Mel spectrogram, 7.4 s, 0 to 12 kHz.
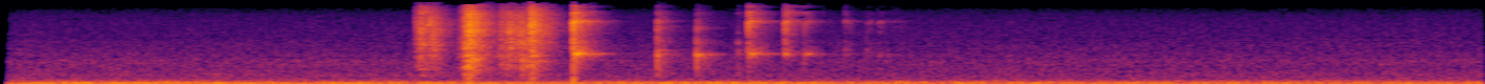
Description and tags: I racking the action on a 12 gauge Remington 870 shotgun. There is also the sound of the empty hull being dropped on the concrete floor.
